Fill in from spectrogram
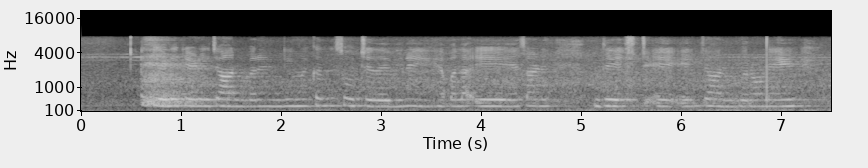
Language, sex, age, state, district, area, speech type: Dogri, female, 18-30, Jammu and Kashmir, Samba, rural, spontaneous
